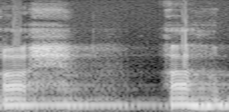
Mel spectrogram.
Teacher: মিলবে হা এর সাথে আহ আহ এখানে আহ পড়া যাবে না এটা হচ্ছে লম্বা হা আমরা এখানে হলকের মধ্য থেকে একটু বাতাস বের করে উচ্চারণ করব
